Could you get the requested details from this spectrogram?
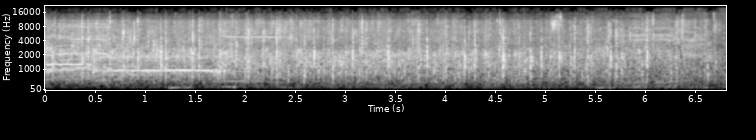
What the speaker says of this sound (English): can you all please give yourselves a round of applause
